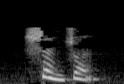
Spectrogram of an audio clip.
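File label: "慎重", Mandarin Chinese; hsk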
